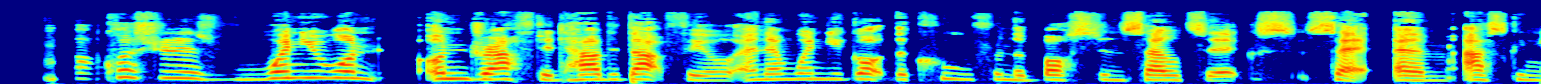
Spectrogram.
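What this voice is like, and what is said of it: British accent. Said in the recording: “your accent is cool. Like, I love that British accent.”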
